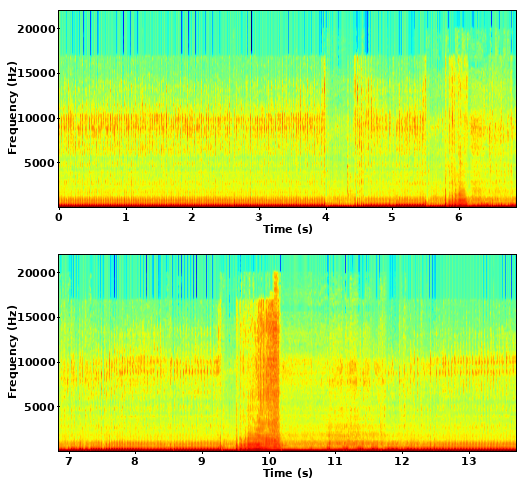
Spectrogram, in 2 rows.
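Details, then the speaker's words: 1985 Mazda RX-7 GSL rotary, first start after new Racing Beat exhaust install, mic near exhaust: deep drone idle then blips with raspy puffing on revs; exhaust leak from a hole between pre-silencer and connecting pipe. "Well, there's a small issue. The point between the pre- silencer and the connecting pipe, there's a hole. There's an exhaust leak. You can hear it."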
